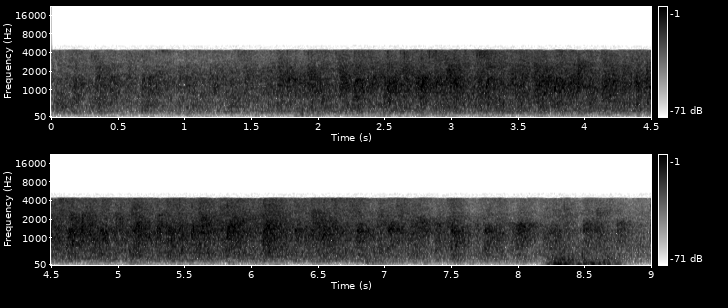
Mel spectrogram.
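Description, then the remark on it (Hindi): A crowd applauds steadily for about nine seconds, a dense, even wash of many hands clapping at a constant loud level, with no voices heard. “एक बार जोरदार सभी तालियां बजाएंगे।”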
